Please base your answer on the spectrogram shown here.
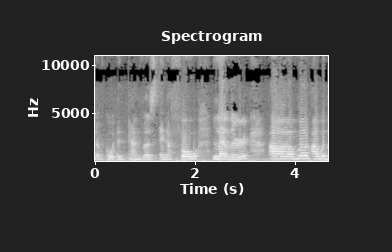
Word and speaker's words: faux: um bag review that the pronunciation for um like f-a-u-x is not literally fox leather it's actually faux leather and yeah i did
